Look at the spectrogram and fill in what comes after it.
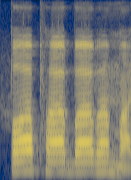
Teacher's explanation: पांचवा रो में प भ म ये सब सब ओष्ठ से उच्चारण होता है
